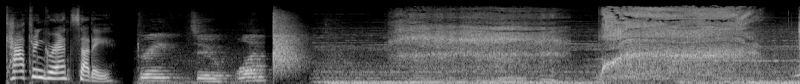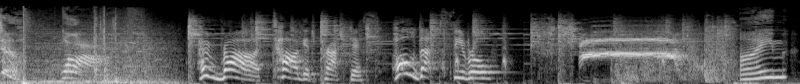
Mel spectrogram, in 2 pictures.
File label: Video Game VO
